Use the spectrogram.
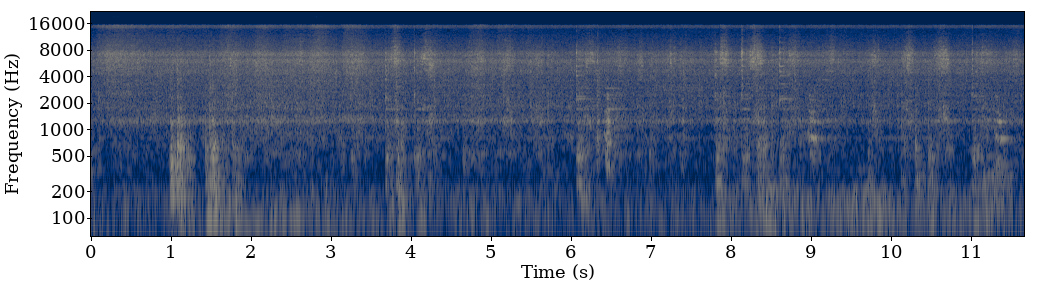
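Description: Water is poured into a pan of spice paste fried with chilli powder, and it sizzles and crackles steadily and loudly, with stirring scrapes now and then throughout.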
